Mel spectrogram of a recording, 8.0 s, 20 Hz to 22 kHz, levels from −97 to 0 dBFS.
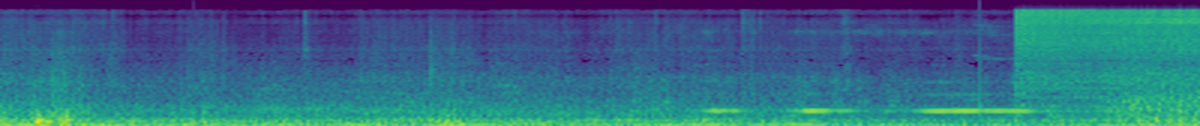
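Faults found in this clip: Low-delay AAC compression, throughout: rough, grainy texture with noise filling gaps between tonal components and a dull, synthetic-sounding top band. Likely an AAC-ELD encode, whose short frames resolve harmonics poorly; damage this heavy fits a low bitrate of about 24 kbps.

Dropped samples at 1.30, 4.26 and 6.53 s: single sharp clicks, each a thin vertical line across the spectrum. Likely a capture or buffering gap losing under a millisecond of samples, so the waveform jumps straight to a later value.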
